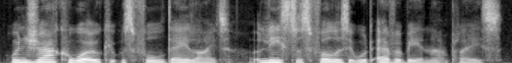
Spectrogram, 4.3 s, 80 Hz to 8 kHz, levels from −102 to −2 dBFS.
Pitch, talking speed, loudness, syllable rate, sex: 185 Hz, 255 wpm, -17 LUFS, 6.4 syllables/s, female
